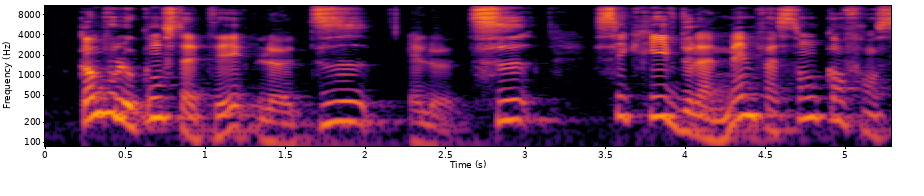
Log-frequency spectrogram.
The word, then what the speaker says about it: zi: Eh bien, le zi n'est pas aspiré, il contient moins de friction et est plus court.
